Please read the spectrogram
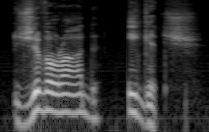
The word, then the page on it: AVRAMOV, SMILJA: SMEEL- yah ahv- RAH- mawv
